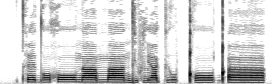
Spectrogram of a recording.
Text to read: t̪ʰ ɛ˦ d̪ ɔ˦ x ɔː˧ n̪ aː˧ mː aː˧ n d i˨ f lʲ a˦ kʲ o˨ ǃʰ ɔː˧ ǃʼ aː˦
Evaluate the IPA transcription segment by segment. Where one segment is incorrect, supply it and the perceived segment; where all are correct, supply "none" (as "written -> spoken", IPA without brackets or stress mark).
none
